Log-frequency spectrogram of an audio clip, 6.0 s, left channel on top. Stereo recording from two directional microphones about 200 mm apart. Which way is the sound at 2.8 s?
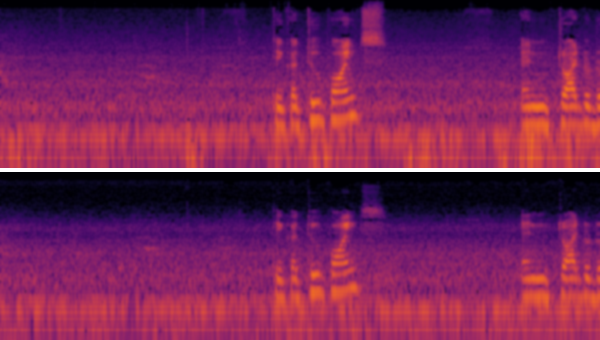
55° left (ahead or behind).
